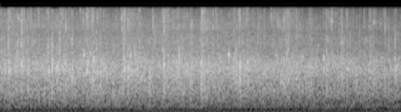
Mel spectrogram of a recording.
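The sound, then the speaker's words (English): An audience applauds steadily, a dense wash of many hands clapping at an even, moderately loud level that carries through the whole three seconds without a break or any voice on top. “Yeah, you can clap.”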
